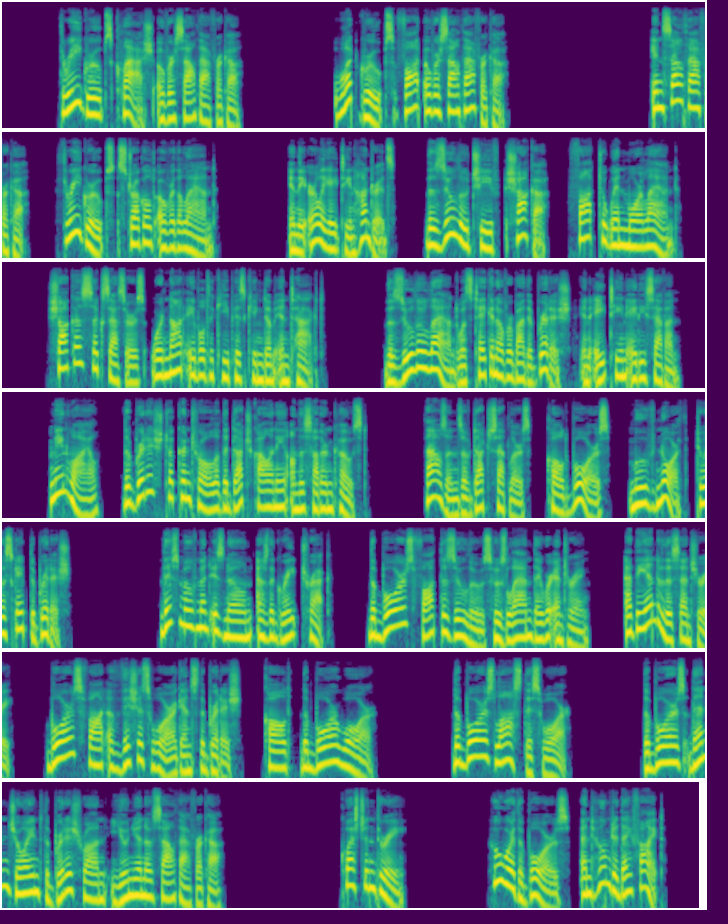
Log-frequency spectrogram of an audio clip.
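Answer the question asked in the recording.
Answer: Dutch settlers in South Africa; they fought the Zulus and the British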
